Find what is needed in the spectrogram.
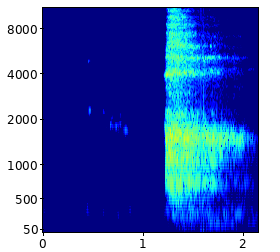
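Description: A woman's breathy sigh, starting just over a second in and trailing off.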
